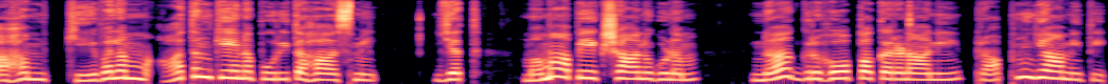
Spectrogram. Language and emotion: Sanskrit, fearful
